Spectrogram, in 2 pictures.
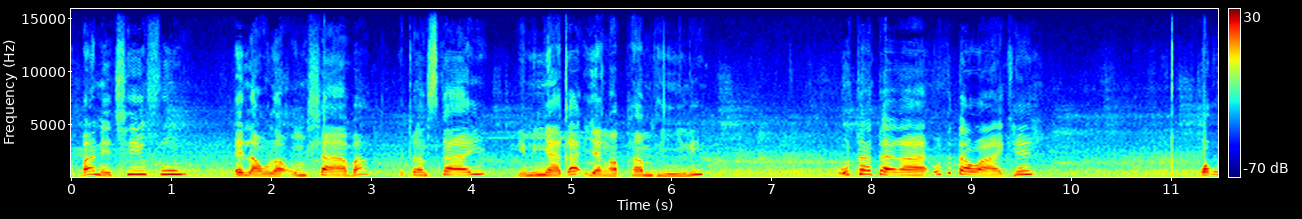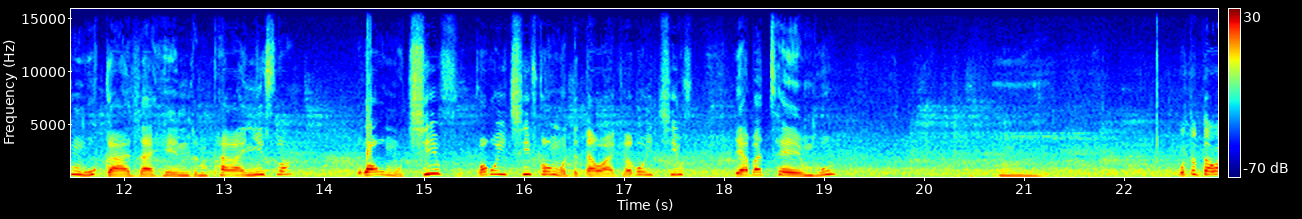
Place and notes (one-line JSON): {"title": "Park Station, Johannesburg, South Africa - my father gave me the name Rolihlahla…", "date": "2006-03-06 11:40:00", "description": "clipping from the original recordings for what became the radio piece LONG WALK abridged", "latitude": "-26.20", "longitude": "28.04", "altitude": "1749", "timezone": "Africa/Johannesburg"}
